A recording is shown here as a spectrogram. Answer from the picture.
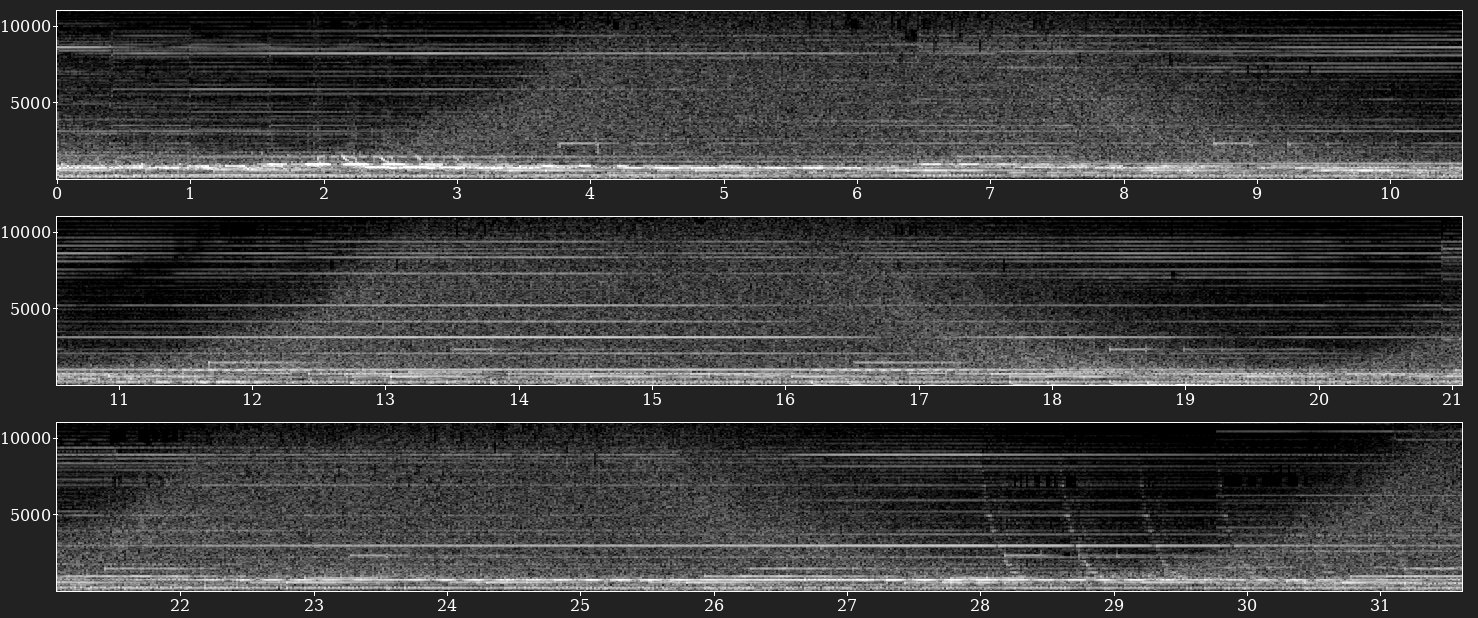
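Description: Ambient electronic synthesizer music: held pad tones over a steady low drone, with a hiss that sweeps slowly down and back up in pitch a few times.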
